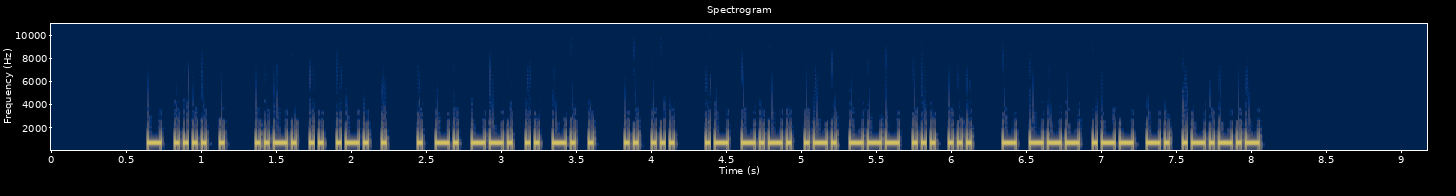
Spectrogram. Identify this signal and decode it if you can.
Morse code, heard as a keyed tone, about 40 wpm, 700 Hz. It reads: THE FIRE ENGINE IS ACROSS TOWN.
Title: Sentences from Top 1500 Words 40wpm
